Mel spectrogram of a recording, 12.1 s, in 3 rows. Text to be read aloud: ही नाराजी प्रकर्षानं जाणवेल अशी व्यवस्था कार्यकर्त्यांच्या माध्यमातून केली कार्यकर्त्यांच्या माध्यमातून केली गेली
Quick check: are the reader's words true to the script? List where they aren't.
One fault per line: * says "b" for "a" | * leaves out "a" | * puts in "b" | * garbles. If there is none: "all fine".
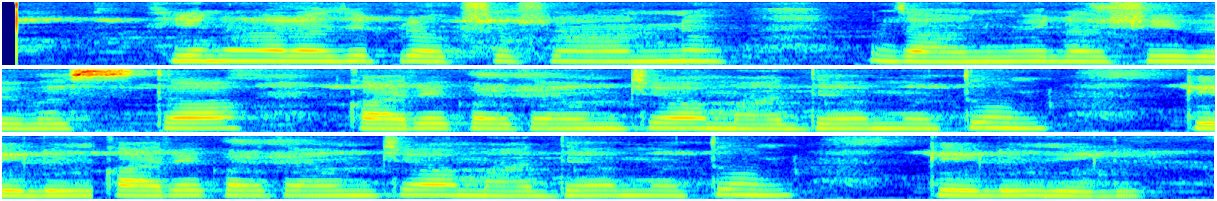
all fine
